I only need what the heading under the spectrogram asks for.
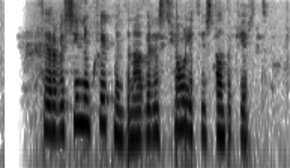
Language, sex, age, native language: Icelandic, female, 40-49, Icelandic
